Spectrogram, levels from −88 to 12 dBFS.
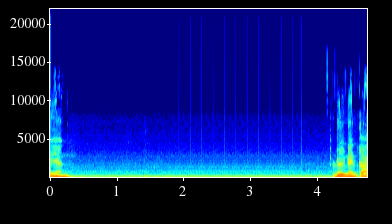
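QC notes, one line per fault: Throughout: Bluetooth SBC compression. The treble thins and flickers in and out, and a gritty, grainy noise with aliasing clings to the speech. This is likely SBC at a low bit pool, consistent with a rate around 96 kbps. The codec splits the signal into a few wide sub-bands and hands out bits without modelling hearing, so the quieter top bands get starved while the remaining bands are coarsely quantised. That produces the plainly audible damage here.
1.93 to 3.76 s: broken-record loop. A fragment of about 0.17 s repeats back to back, exactly identical each time, giving a stuttering, machine-gun effect that runs for nearly two seconds, eleven repetitions in all. The likely cause is a stall in the player, encoder or stream, which kept re-sending the last buffered piece instead of new audio. Whatever speech should have played across that span is gone, and normal playback resumes only after the loop ends.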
